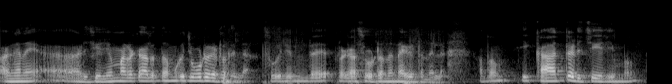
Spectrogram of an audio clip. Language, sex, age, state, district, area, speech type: Malayalam, male, 45-60, Kerala, Idukki, rural, spontaneous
